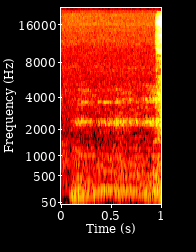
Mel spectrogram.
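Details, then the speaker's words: French bulldogs sleeping in the background give a quiet, low, rumbling snore, faint in a small room. "I do apologize if you can hear snoring in the background. That is my dogs and Joanne Chandler. They are French bulldogs, so they cannot sleep quietly."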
